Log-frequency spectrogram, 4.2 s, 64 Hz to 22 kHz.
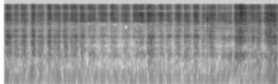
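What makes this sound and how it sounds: Short fingernails and fingertips scratch and rub along the ribs of an empty, hollow paper coffee cup of about 12 oz, with a corrugated kraft-paper sleeve and a white rim. The result is a steady, raspy scraping, like sawing, with a quick back-and-forth rhythm and brighter strokes near the end.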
